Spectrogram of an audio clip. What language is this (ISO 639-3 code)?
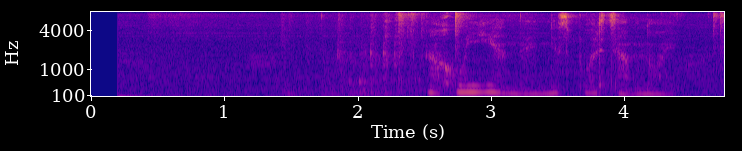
rus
